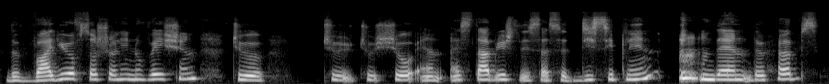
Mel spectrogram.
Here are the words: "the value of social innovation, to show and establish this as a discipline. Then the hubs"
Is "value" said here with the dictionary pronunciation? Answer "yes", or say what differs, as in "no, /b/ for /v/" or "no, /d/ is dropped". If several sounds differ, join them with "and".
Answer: yes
